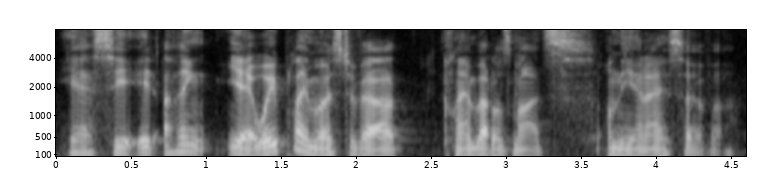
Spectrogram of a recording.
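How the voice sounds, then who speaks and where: A man guesting on a casual gaming podcast, easygoing and quick to laugh. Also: mid-range voice, no room sound, clean studio sound. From Australia.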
